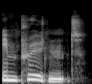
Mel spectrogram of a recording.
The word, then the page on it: imprudent: British English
